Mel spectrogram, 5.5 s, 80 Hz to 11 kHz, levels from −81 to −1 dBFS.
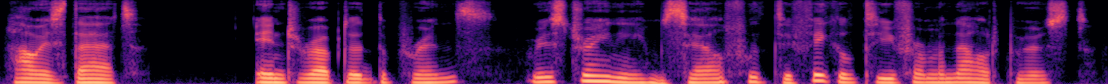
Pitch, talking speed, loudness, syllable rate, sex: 155 Hz, 140 wpm, -18 LUFS, 5.0 syllables/s, female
